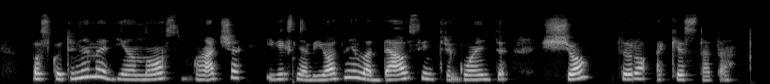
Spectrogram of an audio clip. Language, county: Lithuanian, Klaipėda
